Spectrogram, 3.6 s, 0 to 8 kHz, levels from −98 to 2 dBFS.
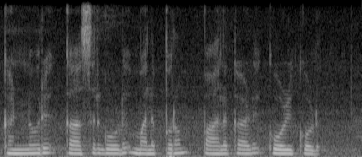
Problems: constant background noise, low volume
